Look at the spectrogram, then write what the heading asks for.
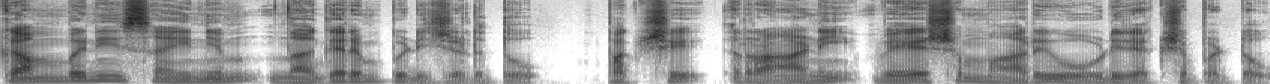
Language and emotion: Malayalam, neutral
